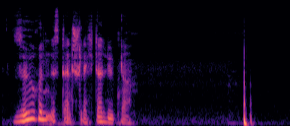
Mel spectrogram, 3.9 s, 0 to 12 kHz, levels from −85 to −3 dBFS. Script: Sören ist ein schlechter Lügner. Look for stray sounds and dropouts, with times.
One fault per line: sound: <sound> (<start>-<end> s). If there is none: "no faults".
no faults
